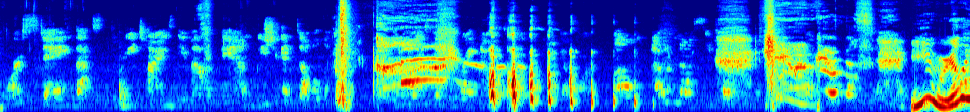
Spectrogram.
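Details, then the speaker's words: Puppy, a female, gives a run of short, sharp sneezes in quick succession while a person asks if she is okay: sneezing fit. "Puppy, that's a lot of sneezes. You okay? Are you done?"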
